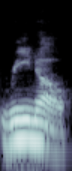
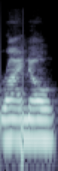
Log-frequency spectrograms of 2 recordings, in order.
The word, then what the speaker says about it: Reno: And Anarchy gives me the pronunciation Reno, K Reno. Okay, not Rhino, Reno.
